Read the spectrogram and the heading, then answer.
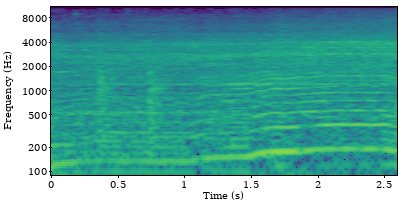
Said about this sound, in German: Dutzende Mitarbeiter des Katastrophenschutzes arbeiten auf der Maria-Entschlafenskathedrale, hämmern und sägen.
